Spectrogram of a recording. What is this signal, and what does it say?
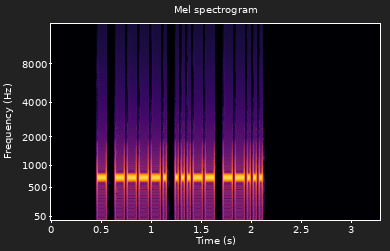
Morse code, heard as a keyed tone, about 40 wpm, 700 Hz. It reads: T937
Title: Numbers - Contest Style - 4-Digit 40wpm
